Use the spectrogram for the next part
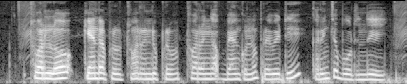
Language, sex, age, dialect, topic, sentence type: Telugu, male, 18-24, Central/Coastal, banking, statement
